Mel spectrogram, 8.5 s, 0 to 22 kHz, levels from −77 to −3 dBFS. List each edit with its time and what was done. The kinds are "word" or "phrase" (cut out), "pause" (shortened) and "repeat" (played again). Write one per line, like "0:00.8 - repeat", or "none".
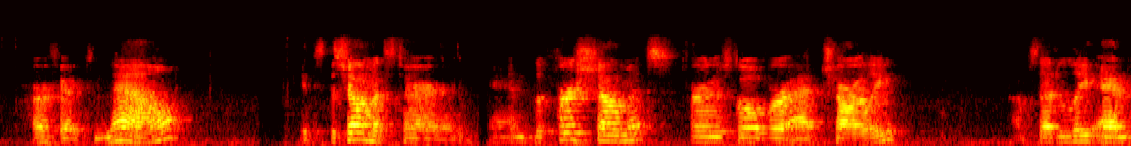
0:03.6 - pause
0:05.1 - pause
0:05.5 - word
